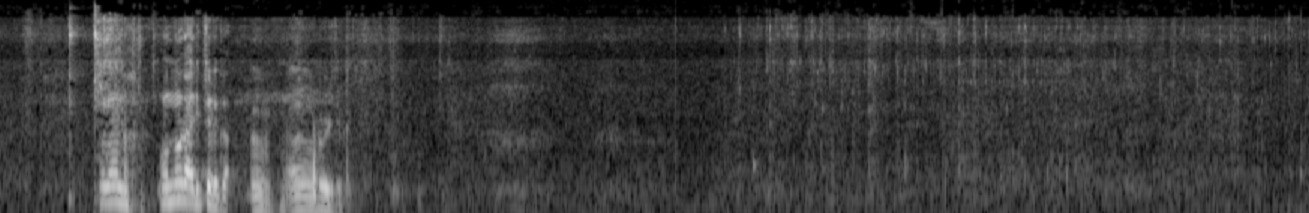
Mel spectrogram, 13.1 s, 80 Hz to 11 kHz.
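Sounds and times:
liquid trickling: 7.2s - 13.0s.

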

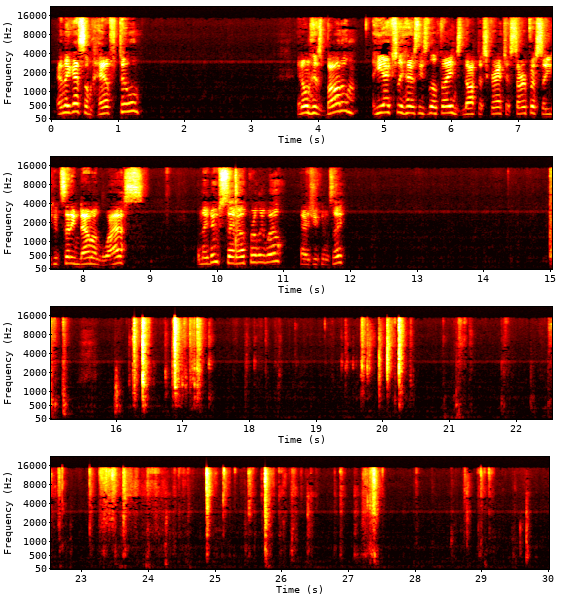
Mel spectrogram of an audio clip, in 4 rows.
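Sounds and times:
plastic packaging crinkling: 16.0s - 20.5s, 22.4s - 27.6s.

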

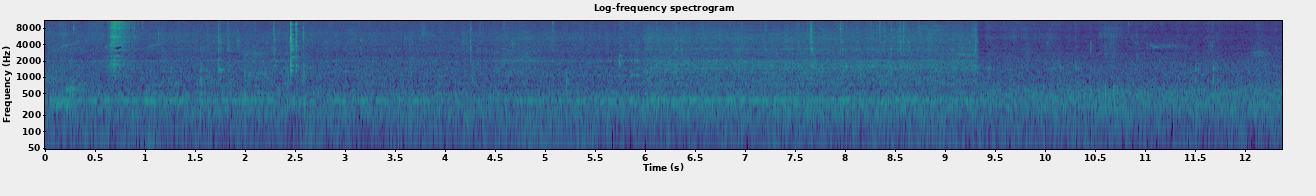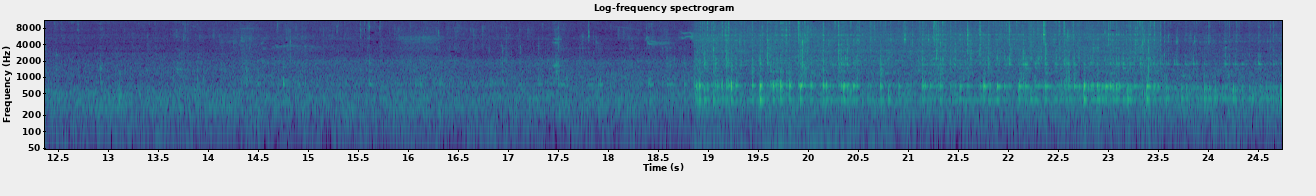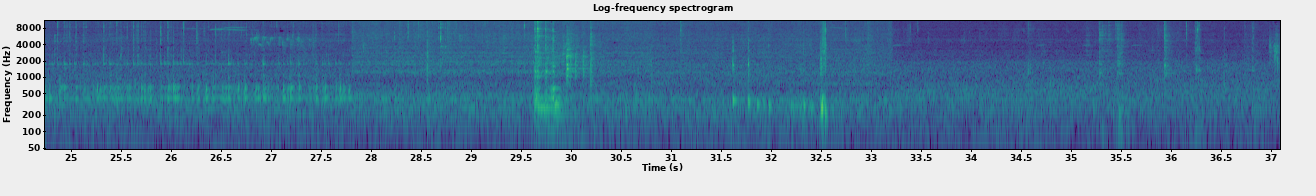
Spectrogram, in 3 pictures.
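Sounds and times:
water pouring into teapot: 5.1s - 9.4s, 11.5s - 33.2s.

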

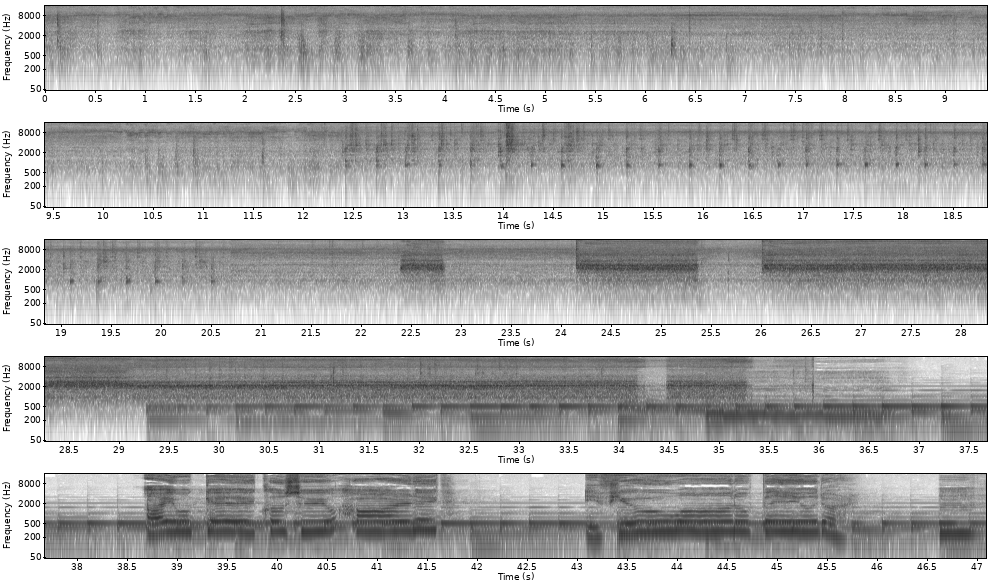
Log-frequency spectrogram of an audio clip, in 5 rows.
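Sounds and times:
lantern hand pump strokes: 0.0s - 36.0s
pressure lantern hissing: 0.0s - 37.0s.

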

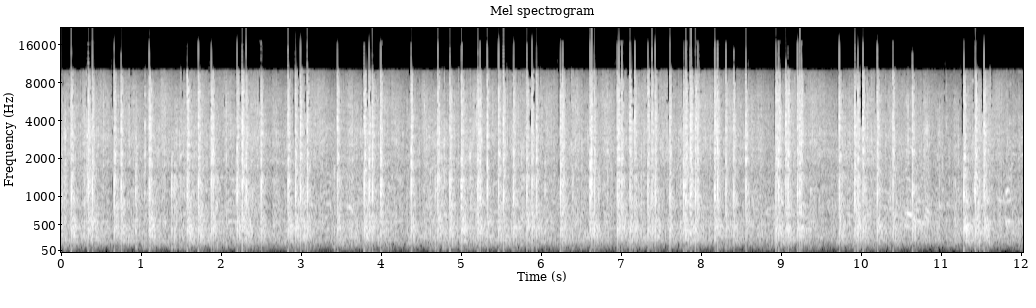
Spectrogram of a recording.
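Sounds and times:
fireworks crackling pops: 0.0s - 12.0s.

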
